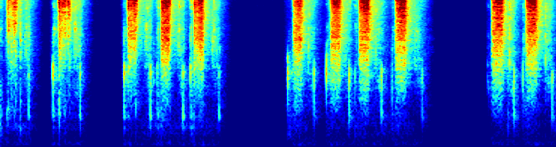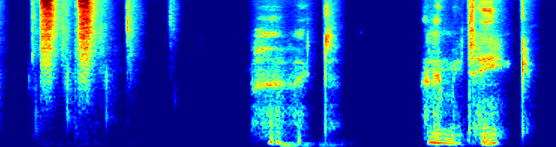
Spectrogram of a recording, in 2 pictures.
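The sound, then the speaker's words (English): Shoe cleaner is sprayed onto a shoe in a string of short, quiet hissing bursts separated by silences. Later bursts sound rougher and louder, like rustling handling noise. “So if I just spray the first shoe,”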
